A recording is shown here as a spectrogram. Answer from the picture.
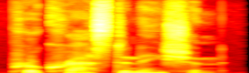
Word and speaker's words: procrastination: Procrastination. Stress on the fourth syllable.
